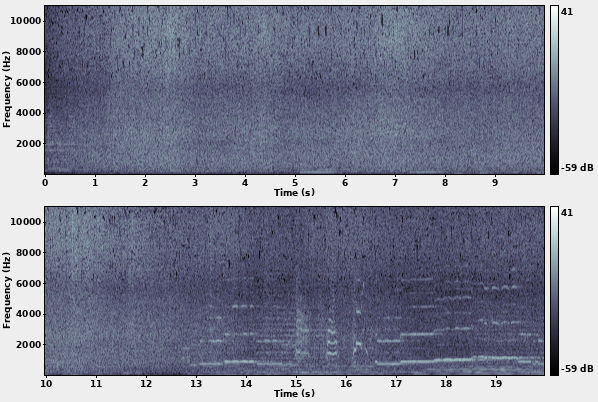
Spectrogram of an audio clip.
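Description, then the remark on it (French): Steady rushing surf and wind of the sea at Bréa, an island in Brittany, fill the first part, a broad, loud wash of noise with no voices; after a while orchestral music from the Lord of the Rings soundtrack rises over the sea sound. “Le vent, la mer de Bréa, la bande-son du Seigneur des Anneaux, votre vie rêvée, c'est ça?”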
